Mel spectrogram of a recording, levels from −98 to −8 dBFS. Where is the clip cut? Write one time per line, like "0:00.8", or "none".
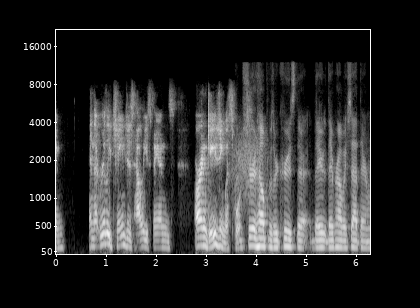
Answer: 0:03.8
